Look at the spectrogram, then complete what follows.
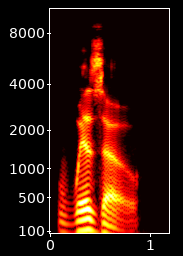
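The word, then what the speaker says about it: Wiseau: By the way, I just looked it up, and Tommy insists that we pronounce his last name Wizzo.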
